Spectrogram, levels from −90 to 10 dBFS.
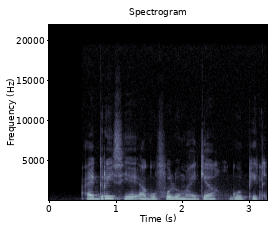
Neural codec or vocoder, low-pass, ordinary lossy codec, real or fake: none; 19.8 kHz; none; real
